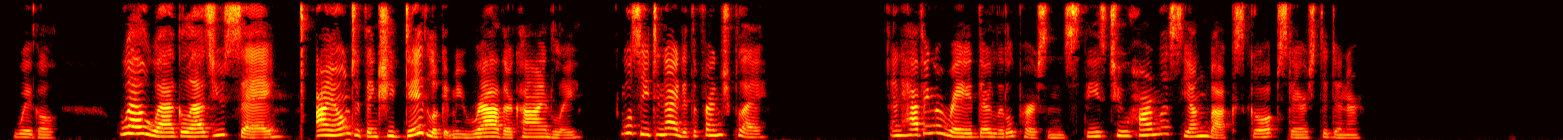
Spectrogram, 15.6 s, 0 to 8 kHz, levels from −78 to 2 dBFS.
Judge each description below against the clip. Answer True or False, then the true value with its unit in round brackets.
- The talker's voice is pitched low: False (230 Hz)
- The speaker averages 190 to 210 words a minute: False (155 wpm)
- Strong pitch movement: True (8.0 semitones)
